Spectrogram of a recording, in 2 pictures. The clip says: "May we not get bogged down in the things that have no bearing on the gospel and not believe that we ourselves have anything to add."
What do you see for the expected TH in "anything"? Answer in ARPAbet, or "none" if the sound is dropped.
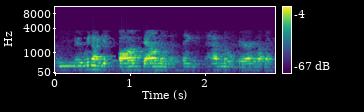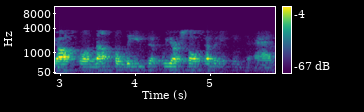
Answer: TH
